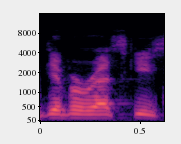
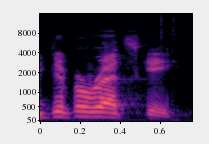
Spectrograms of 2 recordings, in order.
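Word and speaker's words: Dvoretsky: you've come so far it's time for you to start saying diverescue's name right now that you're playing end games like divoretsky would be proud of it's time to say his name right come on say divoretsky diviretsky well that might sound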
